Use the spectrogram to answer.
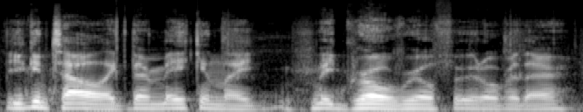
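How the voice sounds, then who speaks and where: A young man from Canada co-hosting a podcast, telling stories quickly in a casual, laughing way. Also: mid-range voice, steady tone, dark tone, soft background music. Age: young adult. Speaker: podcast co-host. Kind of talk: casual chat.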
